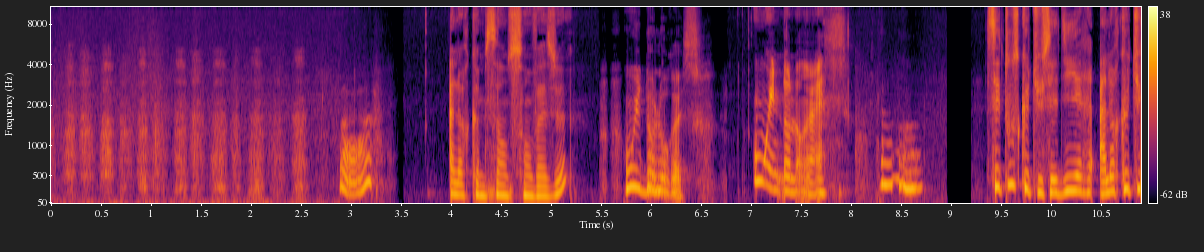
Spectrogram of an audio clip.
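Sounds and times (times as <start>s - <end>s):
out-of-breath panting: 0.0s - 3.5s, 5.4s - 5.9s
speech: 4.0s - 6.6s, 7.2s - 8.0s, 9.4s - 10.8s.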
